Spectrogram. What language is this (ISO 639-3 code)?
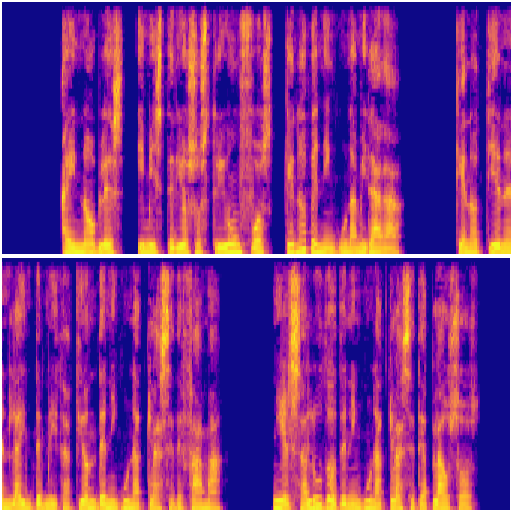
spa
